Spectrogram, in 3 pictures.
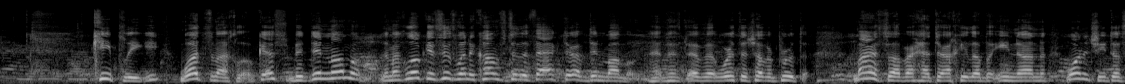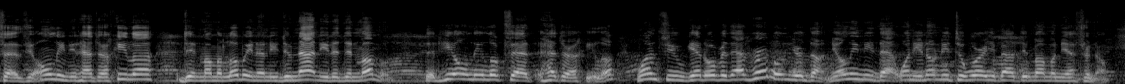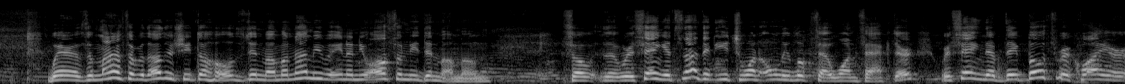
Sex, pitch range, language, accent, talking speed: male, 180-235 Hz, English, American, 185 wpm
